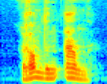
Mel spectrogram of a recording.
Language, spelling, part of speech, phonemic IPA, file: Dutch, randden aan, verb, /ˈrɑndə(n) ˈan/, Nl-randden aan.ogg
- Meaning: inflection of aanranden: 1. plural past indicative 2. plural past subjunctive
